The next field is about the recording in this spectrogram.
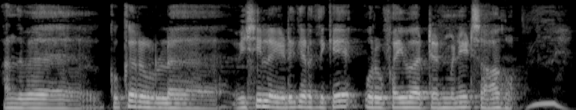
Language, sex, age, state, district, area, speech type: Tamil, male, 45-60, Tamil Nadu, Salem, rural, spontaneous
